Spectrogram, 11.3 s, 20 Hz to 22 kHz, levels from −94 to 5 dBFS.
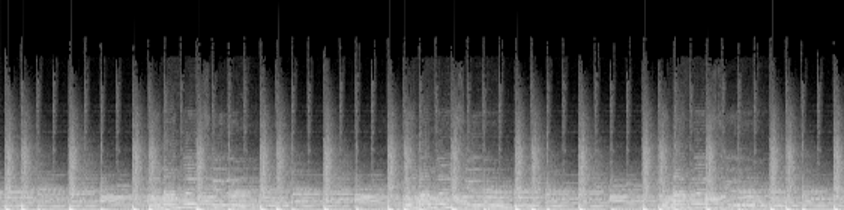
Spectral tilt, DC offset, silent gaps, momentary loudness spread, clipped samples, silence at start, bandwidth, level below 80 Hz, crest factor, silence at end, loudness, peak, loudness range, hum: -5.5 dB/octave; under 0.1%; none; 4 LU; under 0.1%; 0 s; 14 kHz; -32 dBFS; 12 dB; 0 s; -12 LUFS; 0 dBFS; 1 LU; none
